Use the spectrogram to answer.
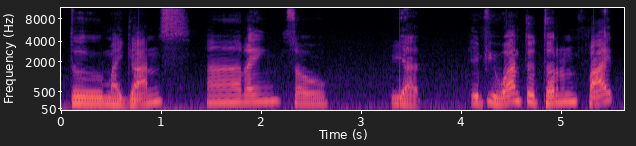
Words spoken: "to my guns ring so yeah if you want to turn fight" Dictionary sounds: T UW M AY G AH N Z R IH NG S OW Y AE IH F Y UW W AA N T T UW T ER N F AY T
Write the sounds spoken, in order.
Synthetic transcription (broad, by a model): T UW M AY G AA N S R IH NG S OW Y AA IH F Y UW W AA N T T UW T ER N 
